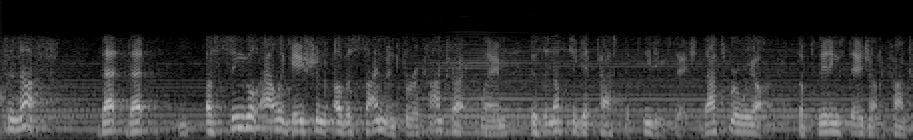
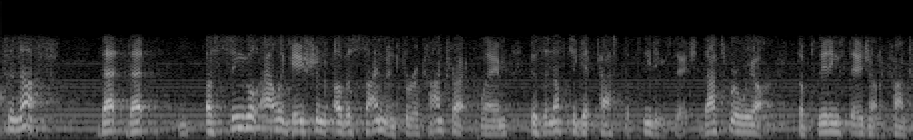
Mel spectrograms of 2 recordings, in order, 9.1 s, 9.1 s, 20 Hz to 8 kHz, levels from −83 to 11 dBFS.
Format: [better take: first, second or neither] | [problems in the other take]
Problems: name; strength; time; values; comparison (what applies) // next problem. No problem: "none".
second | background sound (Bowed string instrument); 17 dB below the speech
